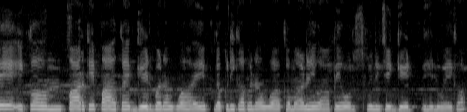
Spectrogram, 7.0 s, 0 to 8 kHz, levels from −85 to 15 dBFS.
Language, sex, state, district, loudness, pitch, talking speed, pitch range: Hindi, female, Chhattisgarh, Bilaspur, -23 LUFS, 225 Hz, 230 wpm, 220-235 Hz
